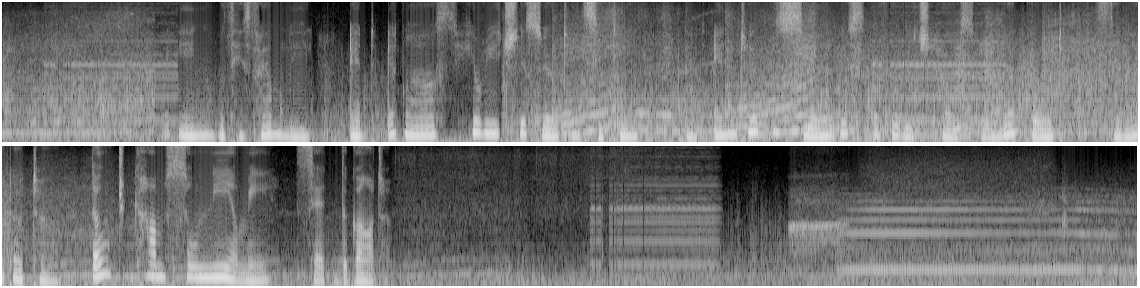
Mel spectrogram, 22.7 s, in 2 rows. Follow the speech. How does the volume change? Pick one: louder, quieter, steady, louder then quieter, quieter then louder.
steady.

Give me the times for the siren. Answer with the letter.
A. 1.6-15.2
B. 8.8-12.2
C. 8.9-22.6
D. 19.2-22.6
D.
